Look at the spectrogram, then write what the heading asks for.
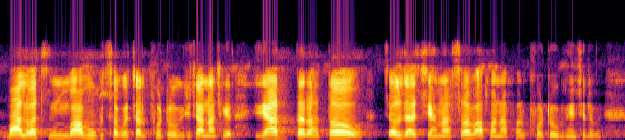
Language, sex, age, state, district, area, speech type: Maithili, female, 18-30, Bihar, Madhepura, rural, spontaneous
